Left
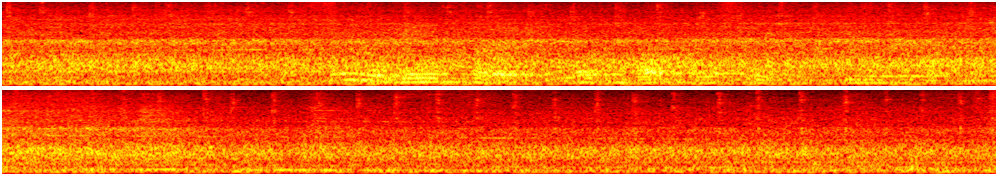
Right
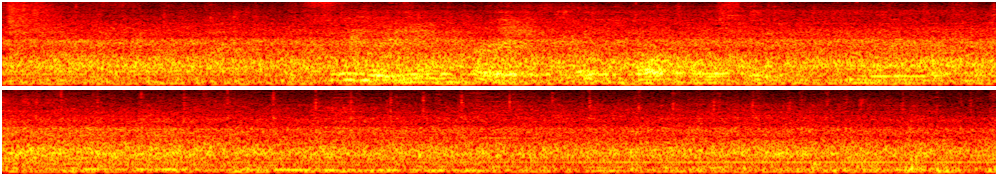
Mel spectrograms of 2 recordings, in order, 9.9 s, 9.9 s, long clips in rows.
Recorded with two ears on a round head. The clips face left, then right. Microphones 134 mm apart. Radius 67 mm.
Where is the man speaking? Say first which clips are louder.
Right 1 dB; 10° left (ahead or behind), 2.5 m; by 5.0 s 15° right (ahead or behind), 4 m.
